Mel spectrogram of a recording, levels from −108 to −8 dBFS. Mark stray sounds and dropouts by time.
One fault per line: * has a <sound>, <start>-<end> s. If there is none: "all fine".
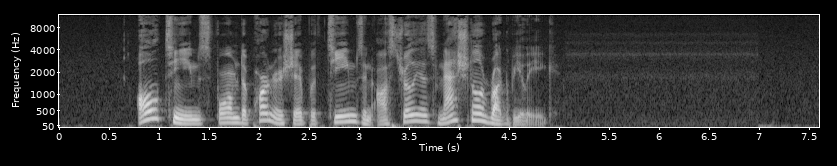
all fine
